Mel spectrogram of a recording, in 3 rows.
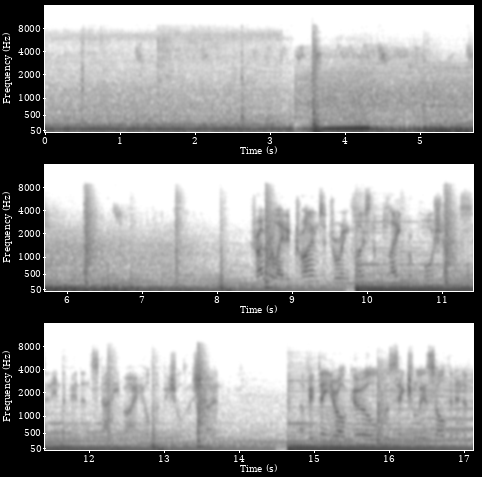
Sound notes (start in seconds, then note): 2.3 car door clinks closed; 7.1 slow somber music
